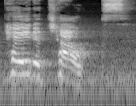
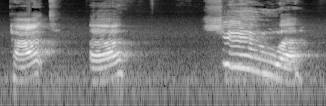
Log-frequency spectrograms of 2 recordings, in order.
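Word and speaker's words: pâte à choux: then we have parachute okay it looks like pay to chokes if you were to read it but it's pronounced Pat Uh shoe that shoe is dirty hey so how to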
